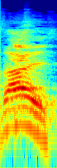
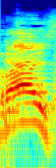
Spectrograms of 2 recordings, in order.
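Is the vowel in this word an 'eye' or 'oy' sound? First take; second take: eye; eye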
